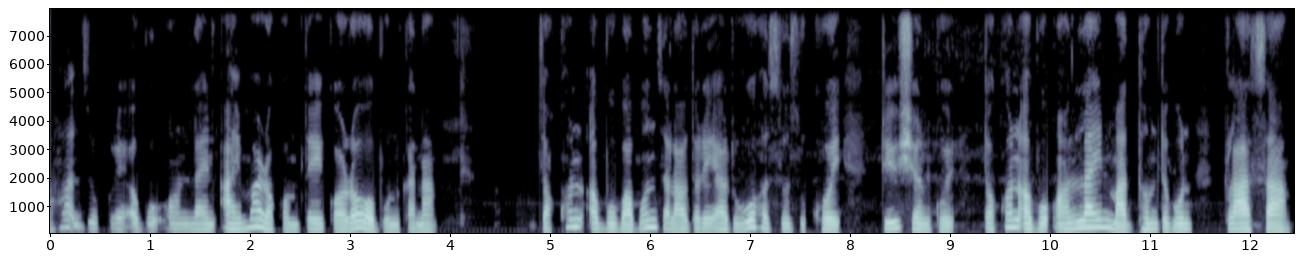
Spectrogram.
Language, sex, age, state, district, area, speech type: Santali, female, 18-30, West Bengal, Paschim Bardhaman, rural, spontaneous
